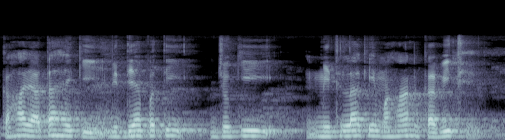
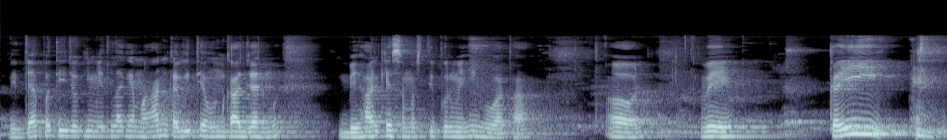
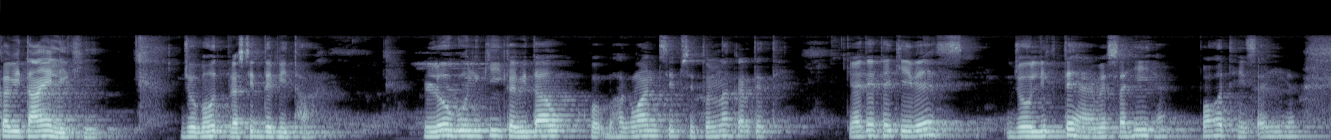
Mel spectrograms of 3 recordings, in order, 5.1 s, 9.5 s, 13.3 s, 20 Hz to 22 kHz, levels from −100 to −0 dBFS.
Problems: constant background noise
